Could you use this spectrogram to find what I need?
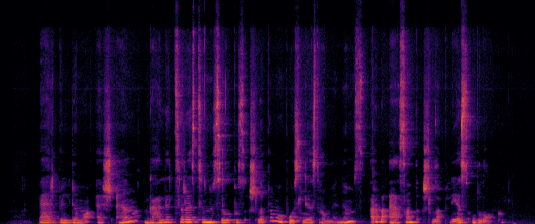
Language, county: Lithuanian, Vilnius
